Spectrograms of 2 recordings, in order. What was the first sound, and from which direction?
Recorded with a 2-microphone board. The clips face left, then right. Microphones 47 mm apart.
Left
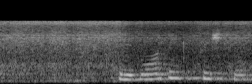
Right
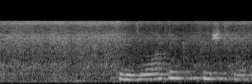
A woman speaking, 15° left (ahead or behind).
